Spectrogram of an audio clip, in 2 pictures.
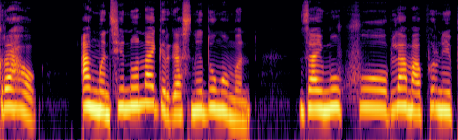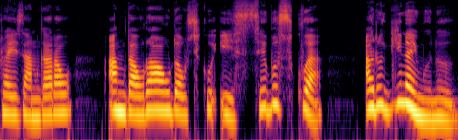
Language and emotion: Bodo, fearful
